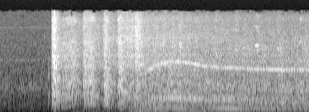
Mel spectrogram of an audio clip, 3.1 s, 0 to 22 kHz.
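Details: 1.6 car after replacing the humming used power steering pump and rack, fresh fluid: engine cranks, catches and settles to an even idle with no loud pump whine; new pump runs quietly.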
